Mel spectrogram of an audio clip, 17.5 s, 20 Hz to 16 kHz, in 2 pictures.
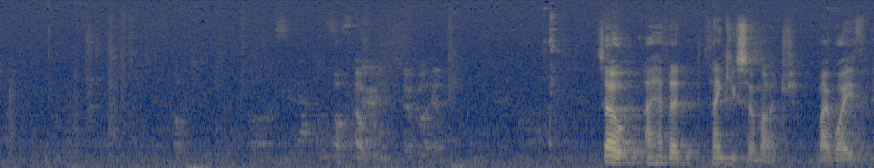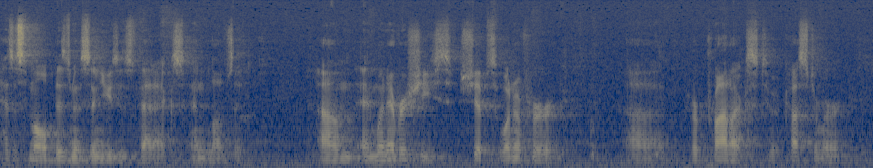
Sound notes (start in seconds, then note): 3.8 speaks faintly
